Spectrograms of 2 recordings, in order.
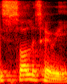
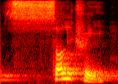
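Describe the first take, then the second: First: SOLITARY said as "SOL-a-terry", all four syllables; schwa rendered. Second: SOLITARY said as "SOL-i-tree", schwa dropped; schwa omitted. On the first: Teacher contrasting the full form of solitary, schwa rendered. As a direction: sound out the -TER- in SOLITARY. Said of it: "rendered the schwa". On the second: Teacher demonstrating omitted schwa in solitary, schwa omitted. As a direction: drop the vowel before -ry in SOLITARY. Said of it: "you've omitted the schwa". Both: Shown as a demonstration.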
